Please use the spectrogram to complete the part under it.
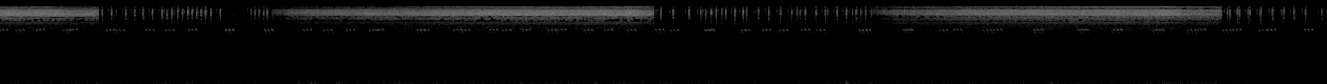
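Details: Chirping grasshoppers in an ambience track. Long shrill high-pitched buzzes alternate with bursts of rapid flickering pulses, while brief lower chirps tick along regularly, a little over two per second, from start to finish.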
